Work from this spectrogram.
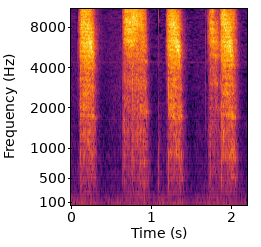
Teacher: The unvoiced tongue point plus blade consonant. Press the tongue against the upper gum ridge for the T drum beat, then crash through with a sharp, soft S.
